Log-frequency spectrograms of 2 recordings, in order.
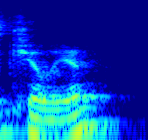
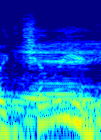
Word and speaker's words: Cillian: I'm not sure if the pronunciation is Cillian or Killian, but I think it's Killian. – Cillian. – I think it's Killian. – Yeah. – And just the fact that his name's Killian, I'm like, gotta watch your fellow Killian, you know?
